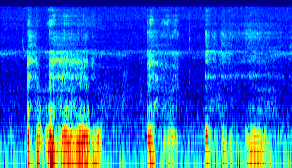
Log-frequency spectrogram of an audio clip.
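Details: Sleeping Pit Bull with suspected sleep apnea and restless legs, snoring: low, rough bursts at uneven intervals with quiet gaps, in a quiet room.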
